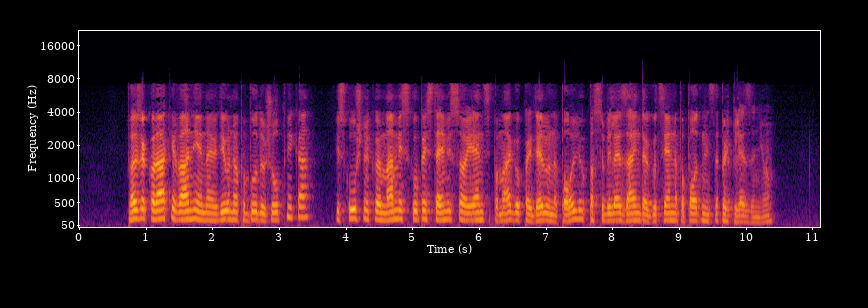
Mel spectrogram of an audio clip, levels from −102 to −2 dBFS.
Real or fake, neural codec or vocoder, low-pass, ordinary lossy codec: fake; codec, 16 kHz, 0.8 kbps, ZipCodec; 7.2 kHz; AAC, 32 kbps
